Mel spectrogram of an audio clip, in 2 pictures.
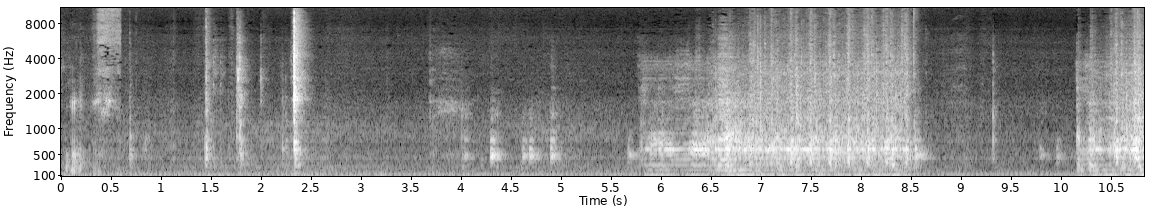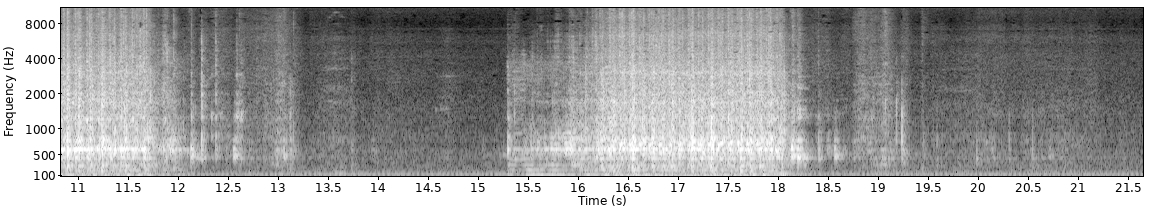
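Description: Pfaff electric sewing machine stitching a Petersham ribbon onto a hat in three short runs of two to three seconds each, the needle going in fast even strokes, with small clicks and taps of the fabric being handled and repositioned between runs.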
